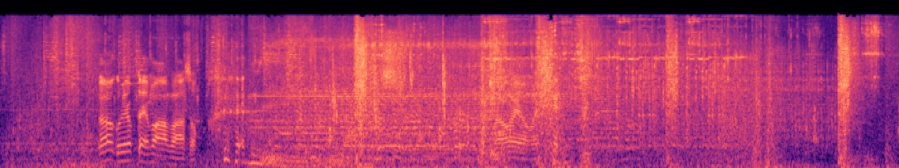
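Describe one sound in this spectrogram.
Magic spells crackle and boom in a fantasy battle.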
